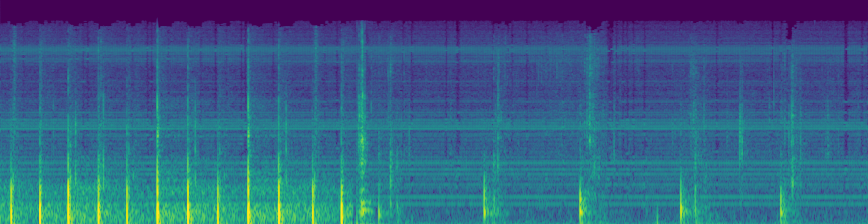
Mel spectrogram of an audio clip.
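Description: Quick, evenly spaced footsteps, about three a second, over a steady electrical hum. After about three and a half seconds the steps become fainter and uneven while the hum carries on.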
